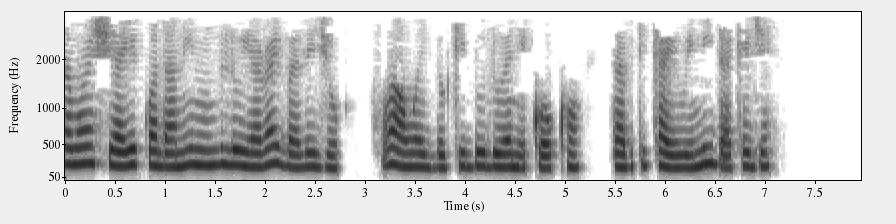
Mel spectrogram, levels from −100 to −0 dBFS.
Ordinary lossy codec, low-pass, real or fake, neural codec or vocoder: MP3, 16 kbps; 3.6 kHz; fake; codec, 16 kHz, 0.9 kbps, LongCat-Audio-Codec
